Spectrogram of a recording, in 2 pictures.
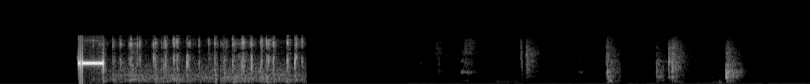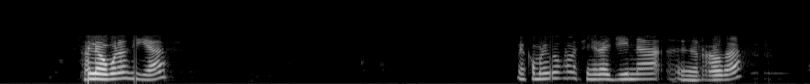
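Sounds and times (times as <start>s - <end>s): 
telephone line beep: 0.8s - 1.1s
speech: 9.0s - 9.9s, 13.3s - 15.7s.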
